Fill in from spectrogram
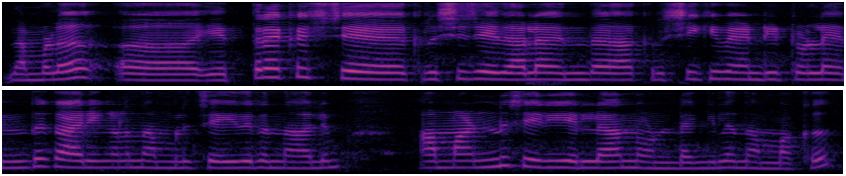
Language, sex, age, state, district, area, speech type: Malayalam, female, 18-30, Kerala, Palakkad, rural, spontaneous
